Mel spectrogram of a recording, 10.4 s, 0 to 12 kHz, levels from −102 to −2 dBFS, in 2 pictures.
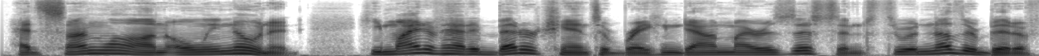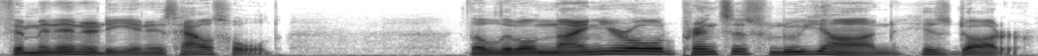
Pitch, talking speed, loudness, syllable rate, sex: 125 Hz, 210 wpm, -18 LUFS, 6.0 syllables/s, male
